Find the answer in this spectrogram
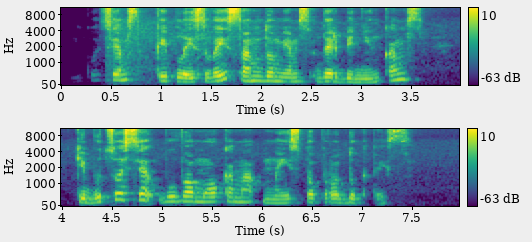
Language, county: Lithuanian, Klaipėda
